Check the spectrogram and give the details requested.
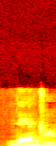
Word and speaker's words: laundry: The word laundry is interesting because it has a DR cluster. And often Americans pronounce the DR cluster so it sounds like JR. J. Laundry. J. Dri. You can make a DR cluster dri, but you don't have to.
